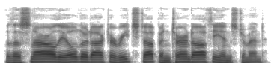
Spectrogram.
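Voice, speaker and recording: A man's voice: medium pitch, normal speed, clear, resonant tone, dry recording. A man narrating a dramatic audiobook from a script.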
